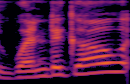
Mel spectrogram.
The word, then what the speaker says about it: Wetiko: I don't know if you've ever heard of the concept of Wetiko. You may have heard it pronounced Wendigo, and it means a cannibal or someone suffering from insatiable greed.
